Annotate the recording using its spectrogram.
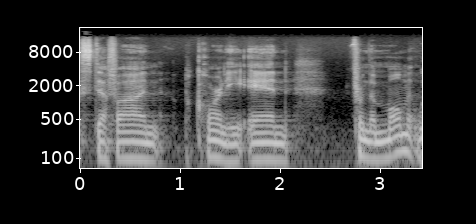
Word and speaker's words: Stefan: It is such a fun film about such an interesting gentleman, Stephen Pokorny. – Stefan. – I'm sorry. I actually have it spelled right in front of me and I said it wrong anyway.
